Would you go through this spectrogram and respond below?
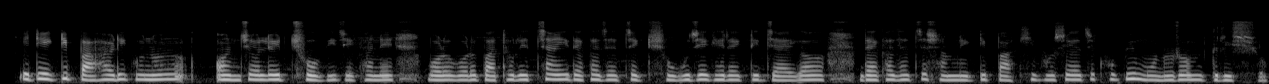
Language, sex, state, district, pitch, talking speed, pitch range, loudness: Bengali, female, West Bengal, Paschim Medinipur, 215 Hz, 125 wpm, 205-220 Hz, -25 LUFS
